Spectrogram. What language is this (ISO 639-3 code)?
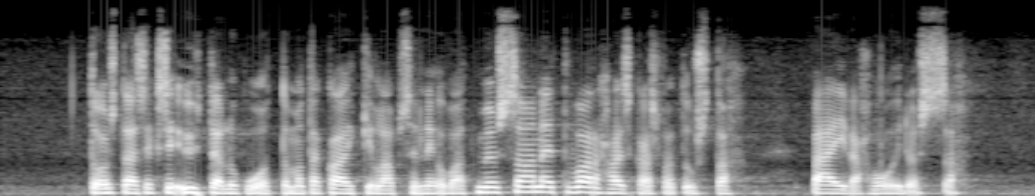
fin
